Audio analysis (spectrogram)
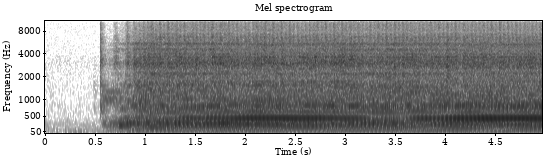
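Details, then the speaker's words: Scheppach HBS20 band saw after blade change and tracking adjustment, run for a minute with the door closed: switches on and settles into a smooth, even hum with no knocks, rubs or flutter; normal running. "Well, that all seemed to go well."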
